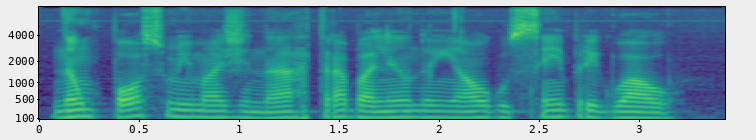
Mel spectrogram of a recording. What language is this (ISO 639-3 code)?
por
